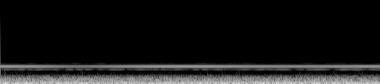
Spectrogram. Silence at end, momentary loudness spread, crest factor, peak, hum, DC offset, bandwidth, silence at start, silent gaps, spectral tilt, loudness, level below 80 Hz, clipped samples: 0 s; 2 LU; 12 dB; -4 dBFS; none; under 0.1%; 1 kHz; 0 s; none; -16.5 dB/octave; -22 LUFS; -18 dBFS; under 0.1%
